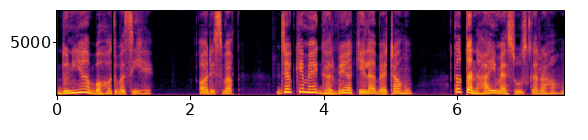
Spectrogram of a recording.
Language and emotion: Urdu, sad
